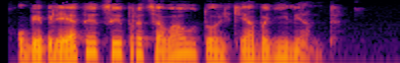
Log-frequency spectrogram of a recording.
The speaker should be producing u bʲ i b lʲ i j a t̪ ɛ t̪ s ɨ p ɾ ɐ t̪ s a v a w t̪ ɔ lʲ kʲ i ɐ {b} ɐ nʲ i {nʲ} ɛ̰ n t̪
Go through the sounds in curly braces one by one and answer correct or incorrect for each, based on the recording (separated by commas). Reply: correct, incorrect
